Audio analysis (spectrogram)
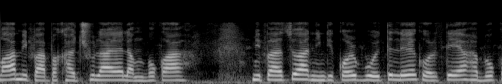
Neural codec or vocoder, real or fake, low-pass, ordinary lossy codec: codec, 16 kHz, 2 kbps, FunCodec, trained on Chinese and English, 25 frames a second; fake; 7.2 kHz; none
